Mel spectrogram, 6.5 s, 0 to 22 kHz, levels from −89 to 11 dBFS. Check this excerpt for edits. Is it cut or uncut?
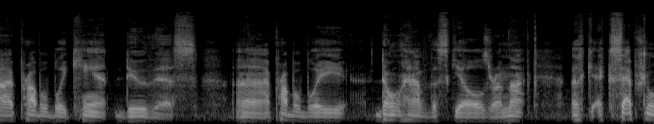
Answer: uncut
